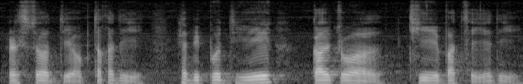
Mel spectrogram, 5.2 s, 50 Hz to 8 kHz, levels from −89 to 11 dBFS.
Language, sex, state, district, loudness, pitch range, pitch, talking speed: Mizo, male, Mizoram, Aizawl, -22 LUFS, 85-100 Hz, 95 Hz, 170 wpm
